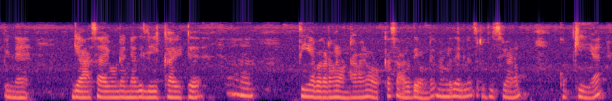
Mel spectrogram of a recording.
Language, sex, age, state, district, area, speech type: Malayalam, female, 18-30, Kerala, Kottayam, rural, spontaneous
